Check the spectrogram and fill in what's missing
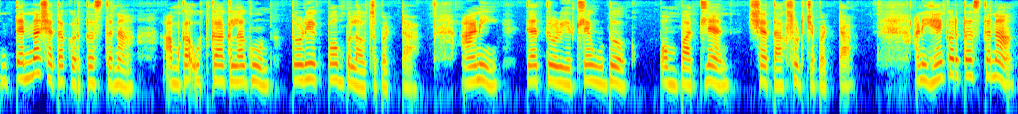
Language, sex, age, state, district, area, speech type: Goan Konkani, female, 30-45, Goa, Canacona, rural, spontaneous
